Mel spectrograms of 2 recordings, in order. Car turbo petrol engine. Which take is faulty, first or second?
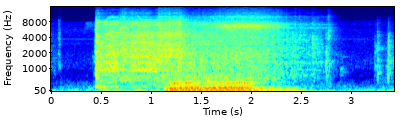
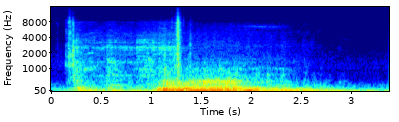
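second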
